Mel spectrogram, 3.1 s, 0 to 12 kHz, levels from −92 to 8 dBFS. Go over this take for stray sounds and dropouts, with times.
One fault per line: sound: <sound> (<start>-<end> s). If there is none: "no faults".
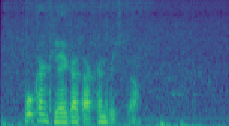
no faults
